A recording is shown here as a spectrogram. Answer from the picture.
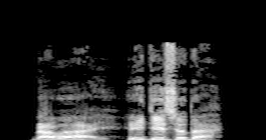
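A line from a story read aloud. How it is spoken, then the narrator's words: Yelling. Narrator (Russian): заорал я медверогу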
